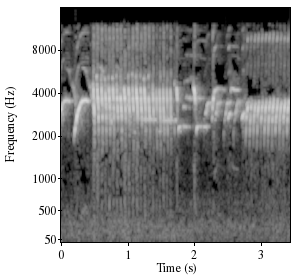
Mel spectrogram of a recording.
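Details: Canary training song from a Timbrado canary: dense rolling trill of rapid pulses, a short break with flat whistled notes, then another fast steady trill.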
